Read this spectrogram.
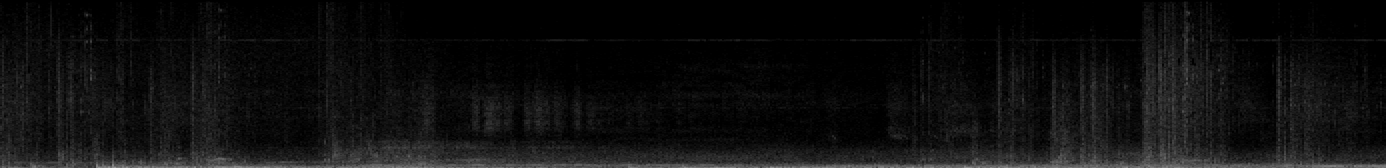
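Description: A large beast pounds along with heavy running steps.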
